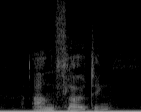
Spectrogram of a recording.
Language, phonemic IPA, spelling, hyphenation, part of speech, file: Dutch, /ˈaːnˌflœy̯.tɪŋ/, aanfluiting, aan‧flui‧ting, noun, Nl-aanfluiting.ogg
- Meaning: disgrace, travesty, joke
